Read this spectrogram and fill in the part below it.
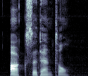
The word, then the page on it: occidental: American English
